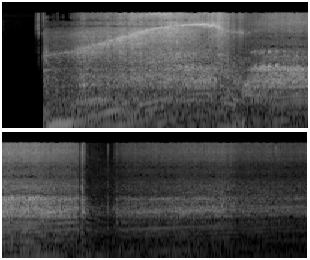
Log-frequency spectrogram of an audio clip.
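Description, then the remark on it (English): A race car engine roars, recorded at the front of the car, a rising turbo whine sweeping upward over the first few seconds before the revs drop, then a steady throaty idle resumes after a brief cut. “The first is the front of the car, and you hear the turbos wind up.”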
